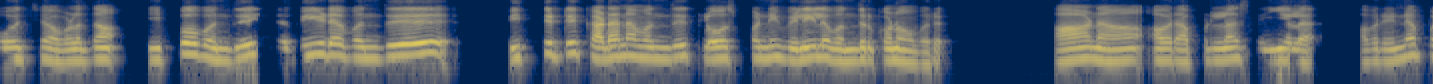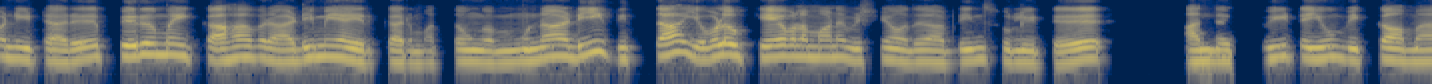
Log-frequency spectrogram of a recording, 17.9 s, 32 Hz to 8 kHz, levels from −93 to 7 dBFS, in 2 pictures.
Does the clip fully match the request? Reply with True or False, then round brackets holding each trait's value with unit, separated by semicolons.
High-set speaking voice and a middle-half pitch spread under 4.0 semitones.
False (175 Hz; 3.3 semitones)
